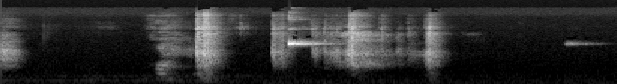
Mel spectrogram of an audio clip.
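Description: Handling noise in several short rustling, clattering bursts, with a brief high beep about two seconds in and another near the end.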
